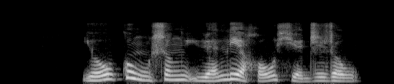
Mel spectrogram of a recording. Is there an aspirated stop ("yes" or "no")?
no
